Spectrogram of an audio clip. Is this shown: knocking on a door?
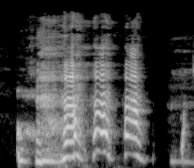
no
